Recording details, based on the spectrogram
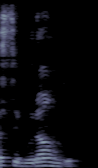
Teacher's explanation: este N de segurando, é um som nasal e não um som consonantal. Ele está ali trazendo o seu som para a letra anterior e produzindo juntos um único som. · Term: dígrafo vocálico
